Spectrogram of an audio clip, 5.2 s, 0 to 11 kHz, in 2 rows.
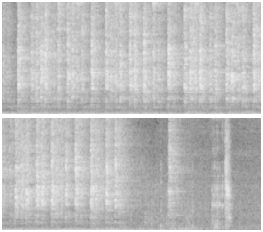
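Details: LS1 V8 swapped 240SX with open headers, fuel very low: loud, lumpy running under throttle, then revs sag and it dies within a second of lifting off, won't hold idle; owner suspects low fuel, not confirmed.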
